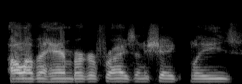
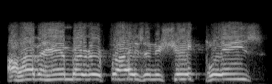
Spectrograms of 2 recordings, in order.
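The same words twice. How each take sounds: First: It is said in a regular voice. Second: It is said in a loud voice.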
